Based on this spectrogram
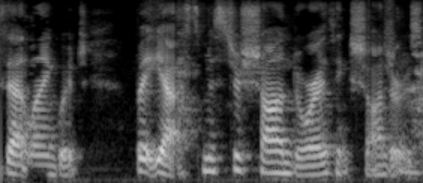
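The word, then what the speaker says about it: Sándor: Juilliard and the legendary George Sandor. Am I pronouncing I mean, I think it's Shandor.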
